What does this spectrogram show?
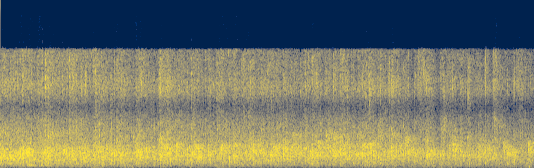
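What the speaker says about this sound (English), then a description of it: "I give him a warm applause for this great talk." Warm, sustained applause from an audience at the close of a lecture on Holocaust history and survivor testimony, even and continuous, with no speech over it.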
